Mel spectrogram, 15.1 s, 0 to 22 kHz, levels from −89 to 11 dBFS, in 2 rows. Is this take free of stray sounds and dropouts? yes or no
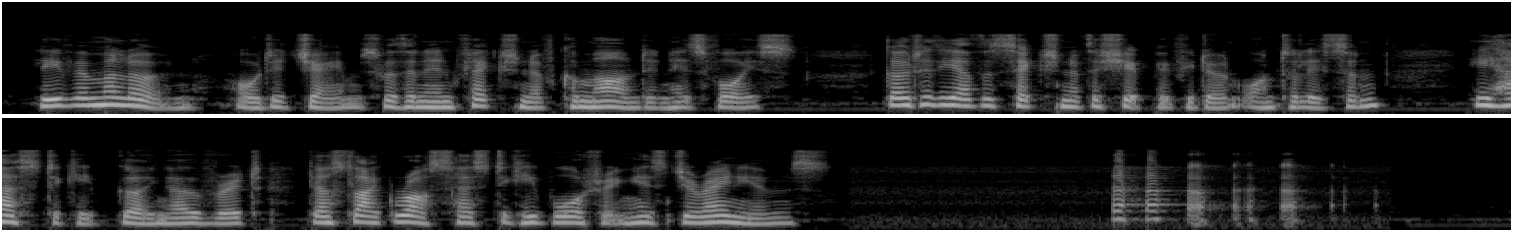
no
